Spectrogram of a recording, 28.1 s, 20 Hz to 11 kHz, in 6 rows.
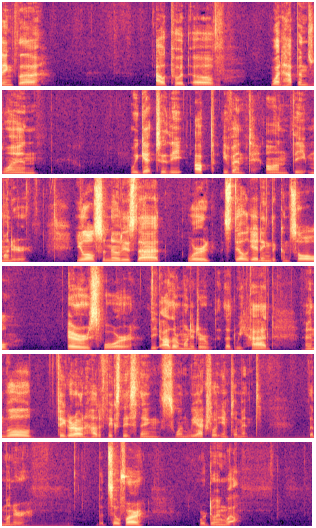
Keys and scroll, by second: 9.4 super+Tab.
